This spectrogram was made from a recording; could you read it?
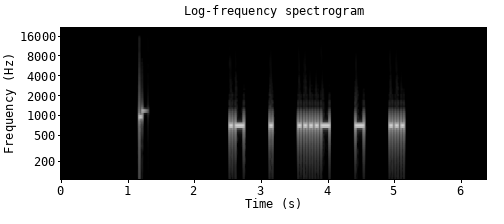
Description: Morse code, heard as a keyed tone, about 28 wpm, spaced as for 16 wpm, 700 Hz. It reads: AE4TS
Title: USA Call Signs - 3x Character Spacing - 28wpm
